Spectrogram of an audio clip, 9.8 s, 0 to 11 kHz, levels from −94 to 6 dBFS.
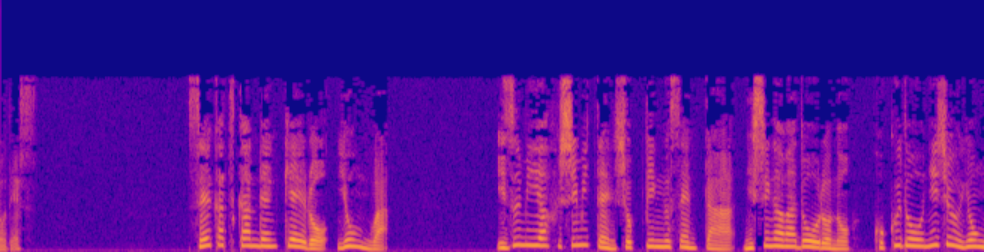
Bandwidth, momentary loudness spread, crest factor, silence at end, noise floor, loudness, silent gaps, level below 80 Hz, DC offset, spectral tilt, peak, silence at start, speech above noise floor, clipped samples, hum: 8 kHz; 8 LU; 16 dB; 0 s; -61 dBFS; -21 LUFS; none; -64 dBFS; under 0.1%; -4.5 dB/octave; -6 dBFS; 0 s; 41 dB; under 0.1%; none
